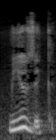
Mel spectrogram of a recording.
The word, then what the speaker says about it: music: and bear in mind how can you pronounce these words museum exercise music there is s in each word of them but this s not isn't pronounced as it is s but as if it is z like this okay museum exercise music okay what about a word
